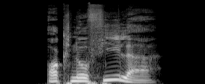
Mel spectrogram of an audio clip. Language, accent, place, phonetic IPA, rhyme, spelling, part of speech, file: German, Germany, Berlin, [ɔknoˈfiːlɐ], -iːlɐ, oknophiler, adjective, De-oknophiler.ogg
- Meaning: 1. comparative degree of oknophil 2. inflection of oknophil: strong/mixed nominative masculine singular 3. inflection of oknophil: strong genitive/dative feminine singular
